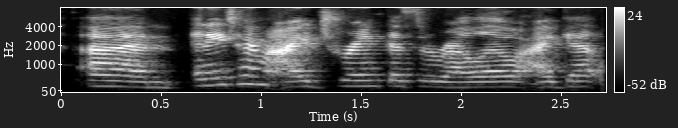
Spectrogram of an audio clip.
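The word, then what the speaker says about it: Xarel·lo: is a hundred percent zarello it's spelled with an X and it's silent just so you guys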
